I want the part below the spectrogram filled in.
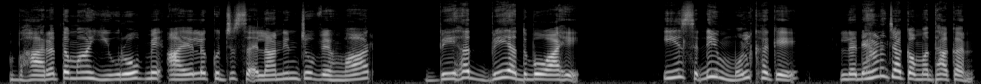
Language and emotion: Sindhi, disgusted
